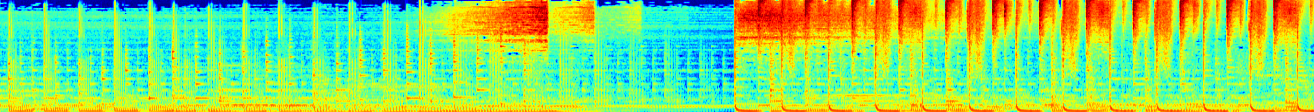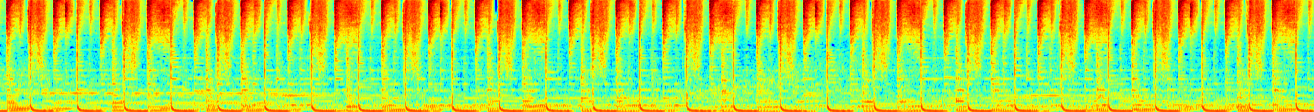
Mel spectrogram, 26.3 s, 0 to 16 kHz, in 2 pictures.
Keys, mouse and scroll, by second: 0.2 g, 1.1 g, 2.3 b, 2.9 g, 4.3-7.5 right drag, 4.6 g, 5.8 g, 8.0-10.8 right drag, 8.1 g, 9.4 g, 10.8 ctrl+r, 11.9 right click, 12.1 g, 13.6 ctrl+Tab, 14.4-16.2 right drag, 15.2 g, 16.2 ctrl+Tab, 17.3 c, 21.4-23.1 right drag, 22.1 i, 22.8 z, 23.1 middle click, 24.1-25.4 drag, 24.9 KP_Decimal, 25.2 KP_3.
